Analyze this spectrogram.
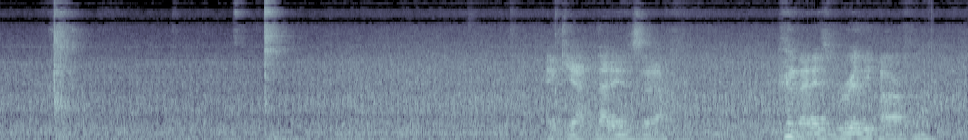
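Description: A ceiling fan whirs steadily.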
